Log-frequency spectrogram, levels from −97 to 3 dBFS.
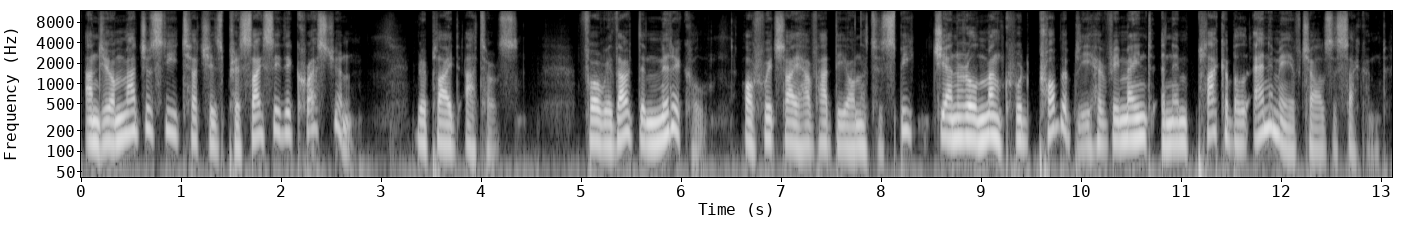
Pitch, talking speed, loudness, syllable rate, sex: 145 Hz, 160 wpm, -20 LUFS, 5.4 syllables/s, male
